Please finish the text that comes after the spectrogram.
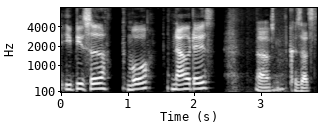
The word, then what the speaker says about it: Ibiza: I'm trying I think I will try to say Ibiza more nowadays. Um cuz that's like the correct pronunciation as far as I'm aware. Um but like the way us British people pronounce it is Ibisa.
